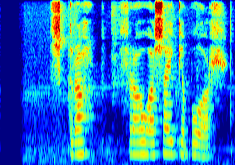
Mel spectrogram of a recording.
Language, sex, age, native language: Icelandic, male, 10, Icelandic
